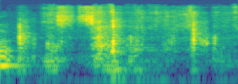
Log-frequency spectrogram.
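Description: Hands rummaging in a white cardboard box, with a series of short rustles and scrapes of cardboard and packaging.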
